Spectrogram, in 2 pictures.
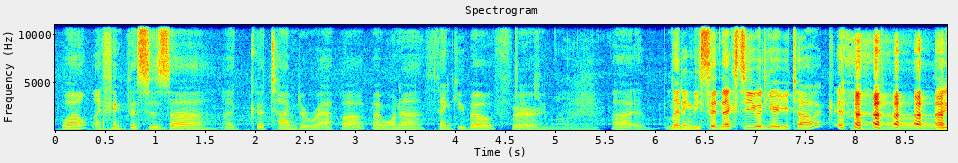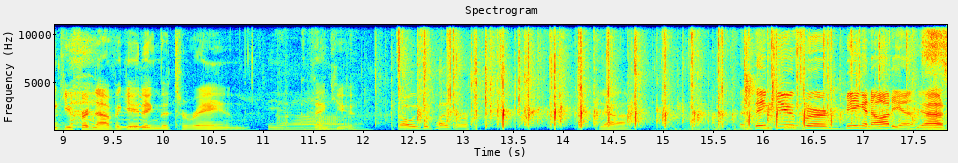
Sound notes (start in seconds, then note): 7.8 laughs; 14.6 audience clapping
